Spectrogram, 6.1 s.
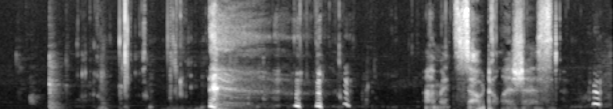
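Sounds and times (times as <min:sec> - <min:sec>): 
Goldfish crackers crunching between teeth during a mukbang: 0:00.8 - 0:02.1
speech: 0:04.7 - 0:05.7.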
